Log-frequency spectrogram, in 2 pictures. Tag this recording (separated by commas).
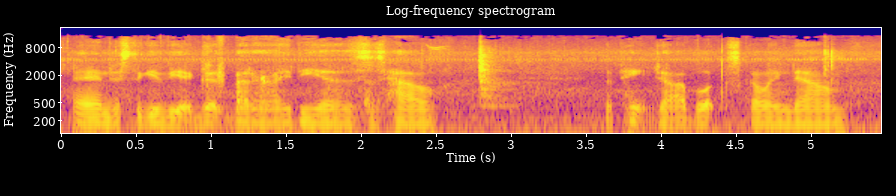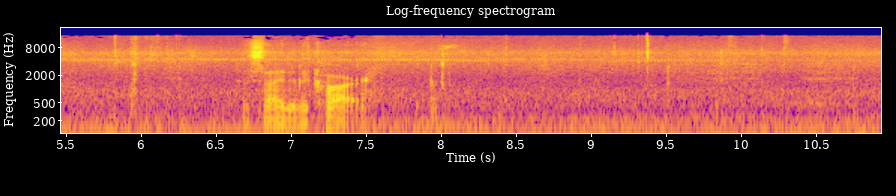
outside, rural or natural, Speech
